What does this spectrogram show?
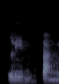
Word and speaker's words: Linda: Orang Indonesia kadang-kadang bacanya Lause lihat banyak bacanya Lindan, tapi bacanya benar adalah Lintan gitu ya. D itu dibaca T. Nah, sama seperti kamu baca Linda, itu bukan Linda tapi Linta.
